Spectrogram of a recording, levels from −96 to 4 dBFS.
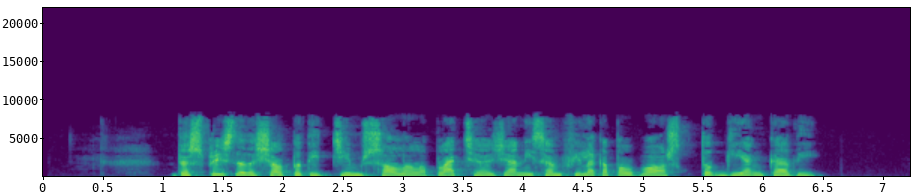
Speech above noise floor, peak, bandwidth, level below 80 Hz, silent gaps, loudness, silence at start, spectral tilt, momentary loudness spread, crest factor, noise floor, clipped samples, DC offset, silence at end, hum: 62 dB; -2 dBFS; 8.2 kHz; -60 dBFS; none; -18 LUFS; 1.1 s; -4 dB/octave; 5 LU; 18 dB; -80 dBFS; under 0.1%; under 0.1%; 0.8 s; none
